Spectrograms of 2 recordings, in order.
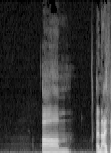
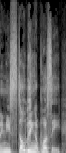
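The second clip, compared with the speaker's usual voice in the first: ordinary delivery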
